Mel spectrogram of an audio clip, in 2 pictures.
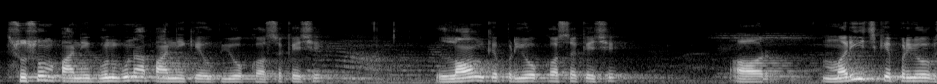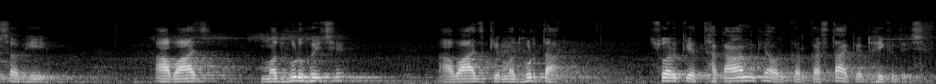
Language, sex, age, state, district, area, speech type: Maithili, male, 30-45, Bihar, Madhubani, rural, spontaneous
